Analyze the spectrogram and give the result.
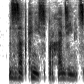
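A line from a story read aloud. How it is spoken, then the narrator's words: Whisper. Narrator (Russian): прошептал Шико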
